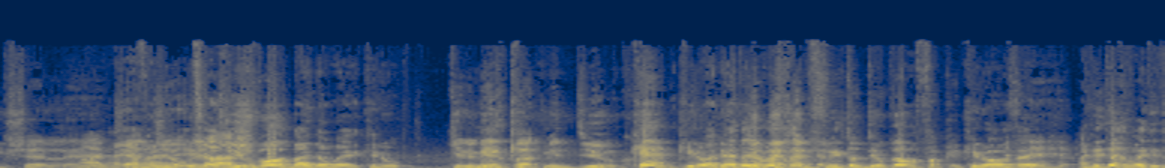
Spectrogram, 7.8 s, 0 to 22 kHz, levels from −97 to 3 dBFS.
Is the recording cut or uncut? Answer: uncut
